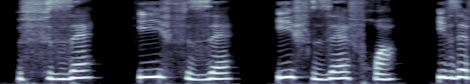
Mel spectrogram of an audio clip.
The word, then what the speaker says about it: faisait: Il se prononce i, je ne prononce pas le L quand je parle vite, et faisait se prononce faisait, il faisait froid, il faisait froid.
